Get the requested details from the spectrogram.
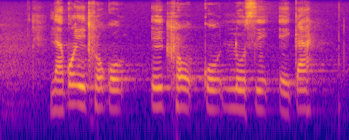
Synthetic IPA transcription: nakʼɔɔ | ɪt͡ɬʰɔkʼɔlosiɪkʼa

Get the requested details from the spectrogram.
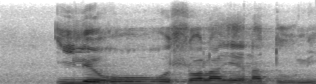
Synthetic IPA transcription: ileɣʊɣʊɬɔlajɛnatʼuːmi

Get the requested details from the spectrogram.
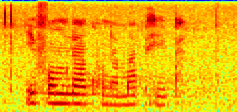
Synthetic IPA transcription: ifom̩lakʰɔnamapʰɛːpʰḁ

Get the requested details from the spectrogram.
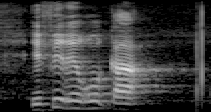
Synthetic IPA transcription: ɪfɪɣɪɣʊkʼa

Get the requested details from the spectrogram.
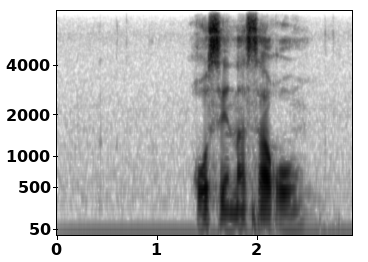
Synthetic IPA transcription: ɣʊsɪnasaɣʊ

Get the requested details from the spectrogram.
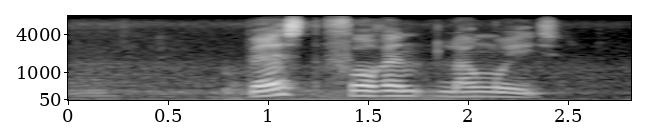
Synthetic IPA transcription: b̥ɛstfɔrɛnlaŋwed͡ʒ

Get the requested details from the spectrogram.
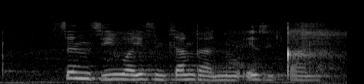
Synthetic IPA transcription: send͡zʱiwaizint͡ɬʼaŋɡʱanɔʔeziǃaːla

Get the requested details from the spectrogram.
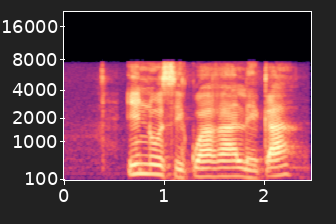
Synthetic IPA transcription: ɪnʊsɪkʼwaɣalɛkʼa

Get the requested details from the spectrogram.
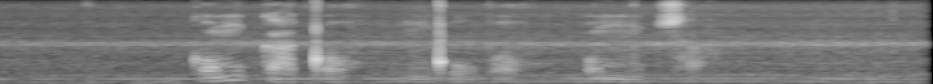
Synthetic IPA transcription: kʼom̩ɡ̥ʱa̰ǃɔ | ŋǃʼuɓɔ̰ | om̩ːt͡ʃʰa̰

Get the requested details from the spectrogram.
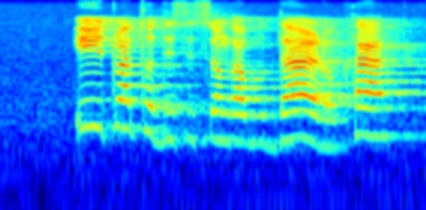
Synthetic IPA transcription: itʼwat̪ʰod̪isisɔŋɡaβud̪aɺɔkʰa

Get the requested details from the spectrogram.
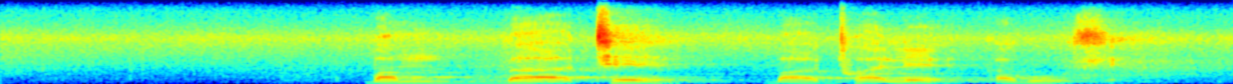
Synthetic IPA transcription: ɓamɓatʰɛ | ɓatʰwalɛk̬ʼak̬uːɬɛ

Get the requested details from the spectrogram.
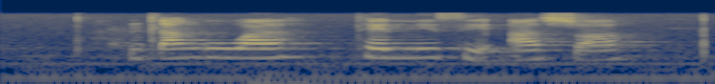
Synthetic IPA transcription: n̩t͡ɬʼaŋɡuwatʰenisiaʂa

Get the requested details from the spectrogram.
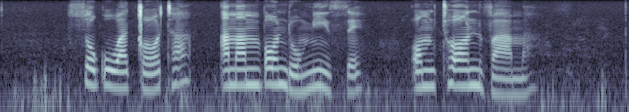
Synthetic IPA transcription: sokʼuwaǀʱɔtʰa | a̰mampʼondʱomisɛ | om̩tʰɔnvaːma

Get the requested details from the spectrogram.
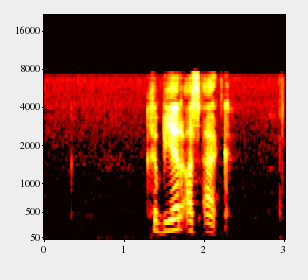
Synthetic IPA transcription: χəbyəɾɐsæk

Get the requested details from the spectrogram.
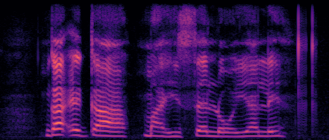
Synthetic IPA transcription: ŋɡaʔɛkʼamaɦisɛlɔjalɪ

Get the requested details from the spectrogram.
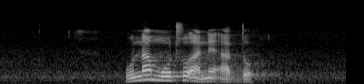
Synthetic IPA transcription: ɦunamutʰuanɛʔad̪ɔ

